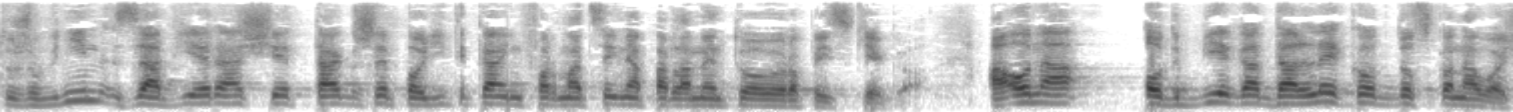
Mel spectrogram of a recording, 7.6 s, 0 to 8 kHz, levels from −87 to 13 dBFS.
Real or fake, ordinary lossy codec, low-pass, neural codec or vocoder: real; none; 7.2 kHz; none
